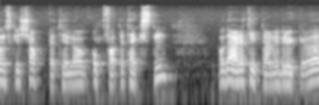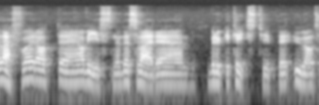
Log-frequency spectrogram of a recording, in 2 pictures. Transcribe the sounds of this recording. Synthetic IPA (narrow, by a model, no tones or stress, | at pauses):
ɑnskəɕɑpːət̪ʰɪlɔɔpːfɑt̪ːət̪ʰɛkst̪n | ɔd̪ɛæɖɛt̪ʰɪt̪ːəɳəʋɪbɾʉːkəɾɔd̪ɛæd̪æɾfɔɾɑt̪ɑʋiːsənəd̪ɛsʋæɾəbɾʉːkəɾkʰɾɪɡst̪ʰyːpəɾʉːɑns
